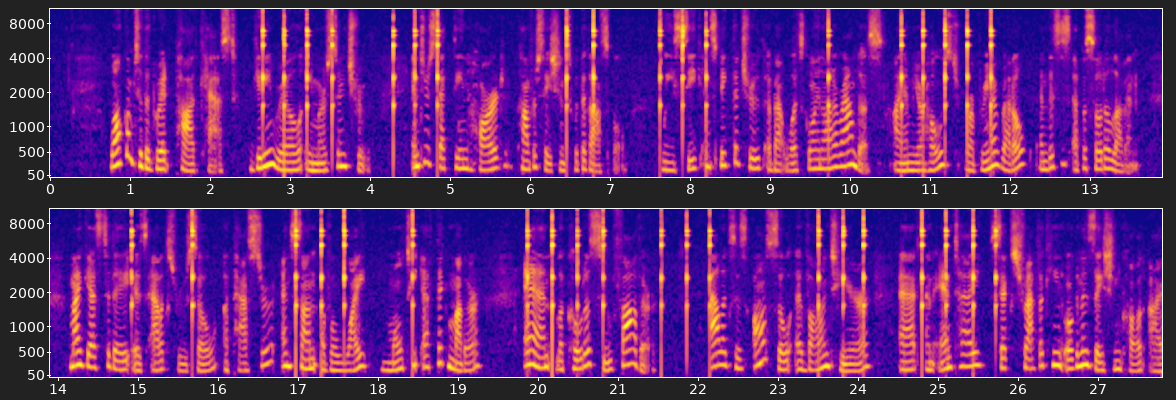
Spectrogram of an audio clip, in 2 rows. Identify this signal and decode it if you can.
Tap code, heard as taps on glass, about 3 knocks a second, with speech in English. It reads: SHE ALSO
